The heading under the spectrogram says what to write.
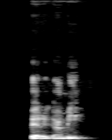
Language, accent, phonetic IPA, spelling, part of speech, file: Catalan, Valencia, [peɾ.ɣaˈmi], pergamí, noun, LL-Q7026 (cat)-pergamí.wav
- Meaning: parchment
